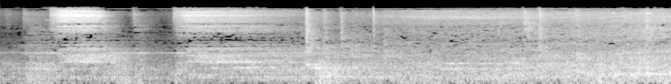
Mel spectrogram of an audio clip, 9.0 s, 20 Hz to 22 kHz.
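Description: An R62A subway train at the platform gives a loud burst of air hiss for about a second and a half from its brake and air system. The train then starts pulling out, its running noise growing louder with faint rising tones as it picks up speed.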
